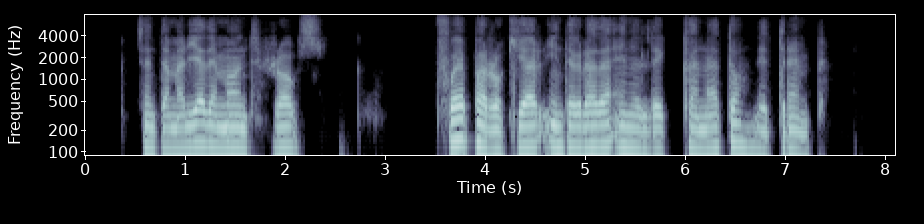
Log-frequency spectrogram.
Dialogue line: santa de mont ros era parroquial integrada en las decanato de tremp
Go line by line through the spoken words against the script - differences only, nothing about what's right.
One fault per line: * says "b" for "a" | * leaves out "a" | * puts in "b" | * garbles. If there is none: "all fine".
* puts in "maría"
* says "fue" for "era"
* says "el" for "las"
